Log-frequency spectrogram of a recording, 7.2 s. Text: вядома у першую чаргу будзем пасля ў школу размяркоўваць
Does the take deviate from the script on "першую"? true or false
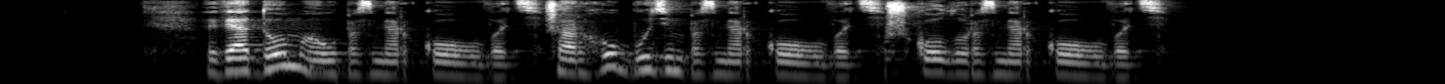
true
